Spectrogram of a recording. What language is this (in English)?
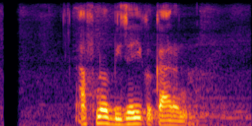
Nepali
